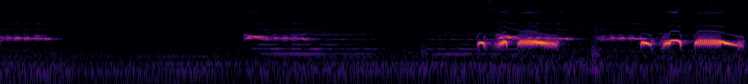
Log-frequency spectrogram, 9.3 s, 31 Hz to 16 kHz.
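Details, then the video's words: Spotted dove (derkuku), kuk 3 style, local wild recording: a soft hoarse coo, then after a pause a fuller phrase, followed by loud repeated rounded coos in short bursts near the end. "suara burung derkuku kuk3 super gacor"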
